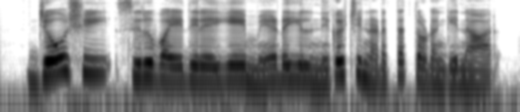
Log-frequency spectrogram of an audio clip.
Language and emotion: Tamil, neutral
